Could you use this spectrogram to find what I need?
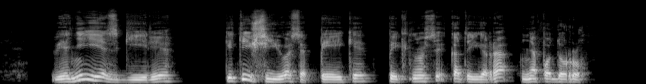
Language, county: Lithuanian, Kaunas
